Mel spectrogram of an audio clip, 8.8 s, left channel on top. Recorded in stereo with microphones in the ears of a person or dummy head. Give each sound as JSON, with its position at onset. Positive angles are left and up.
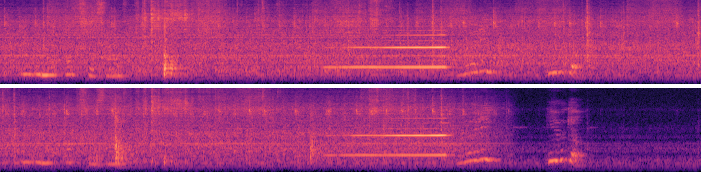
{"t": 0.2, "sound": "a woman speaking", "side_deg": 85, "distance_m": 5.0}
{"t": 1.7, "sound": "chewing", "side_deg": 85, "distance_m": 7.5}
{"t": 4.0, "sound": "a flute", "side_deg": 15, "distance_m": 1.5}
{"t": 5.7, "sound": "a child speaking", "side_deg": 45, "distance_m": 2.5}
